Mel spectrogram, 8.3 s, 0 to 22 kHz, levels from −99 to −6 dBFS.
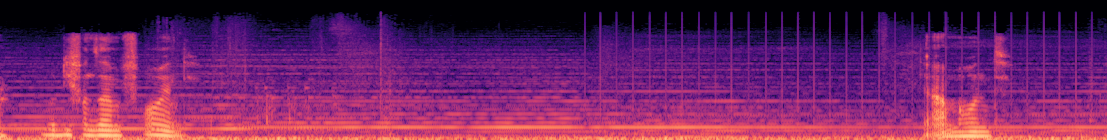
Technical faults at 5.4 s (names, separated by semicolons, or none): train of clicks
